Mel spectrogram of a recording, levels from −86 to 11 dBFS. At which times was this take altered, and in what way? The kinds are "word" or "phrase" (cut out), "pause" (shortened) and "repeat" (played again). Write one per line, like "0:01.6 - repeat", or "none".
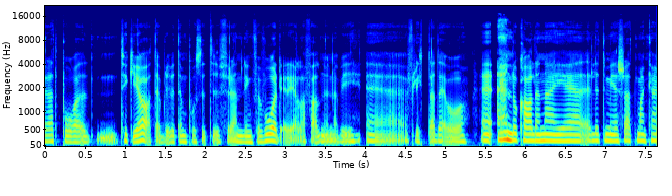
0:05.4 - pause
